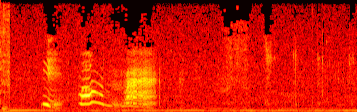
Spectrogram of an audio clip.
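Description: A high animal call, twice, about half a second to a second and a half in: a short rising cry, then a longer one that rises and falls, followed by a brief breathy noise. A steady low hum runs underneath.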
